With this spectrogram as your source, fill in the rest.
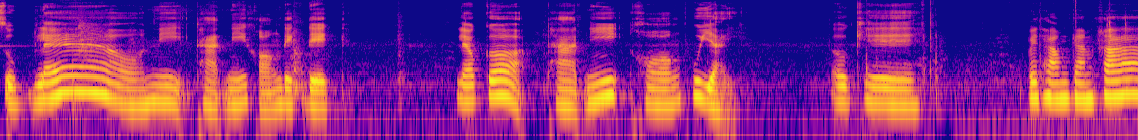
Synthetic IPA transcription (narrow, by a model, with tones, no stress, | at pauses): su˨˩k̚lɛː˧˥wniː˧˩t̪ʰaː˨˩t̪̚niː˦˥kʰɔː˩˦ŋde˨˩k̚de˨˧˦k̚ | lɛː˦˥wkɔː˥˩t̪ʰaː˨˩t̪̚niː˦˥˨kʰɔː˩˦ŋpʰuː˧˩ja̰˨˩j | ʔoː˧kʰeː˧ | pa˧jt̪ʰa˧mka˧nkʰa˧˥˩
